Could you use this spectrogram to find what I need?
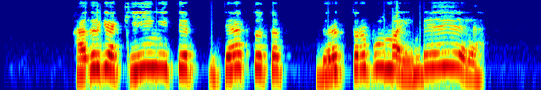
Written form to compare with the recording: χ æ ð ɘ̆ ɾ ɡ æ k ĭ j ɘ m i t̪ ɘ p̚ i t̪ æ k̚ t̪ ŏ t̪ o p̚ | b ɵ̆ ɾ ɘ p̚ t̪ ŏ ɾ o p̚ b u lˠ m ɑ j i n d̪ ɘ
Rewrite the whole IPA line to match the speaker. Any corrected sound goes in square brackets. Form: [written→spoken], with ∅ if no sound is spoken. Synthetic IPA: χ æ ð ɘ̆ ɾ ɡ æ k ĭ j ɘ [m→ŋ] i t̪ ɘ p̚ i t̪ æ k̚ t̪ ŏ t̪ o p̚ | b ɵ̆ ɾ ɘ p̚ t̪ ŏ ɾ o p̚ b u lˠ m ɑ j i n d̪ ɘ

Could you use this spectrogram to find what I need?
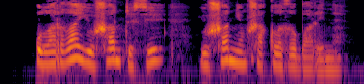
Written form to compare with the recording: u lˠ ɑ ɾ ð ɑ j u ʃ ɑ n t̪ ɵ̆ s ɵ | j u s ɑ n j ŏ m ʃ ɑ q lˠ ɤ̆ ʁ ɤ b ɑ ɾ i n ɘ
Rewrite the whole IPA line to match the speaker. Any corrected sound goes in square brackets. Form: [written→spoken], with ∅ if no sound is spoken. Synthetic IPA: u lˠ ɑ ɾ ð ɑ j u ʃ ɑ n t̪ ɵ̆ s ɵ | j u [s→ʃ] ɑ n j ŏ m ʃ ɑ q lˠ ɤ̆ ʁ ɤ b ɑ ɾ i n ɘ

